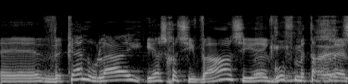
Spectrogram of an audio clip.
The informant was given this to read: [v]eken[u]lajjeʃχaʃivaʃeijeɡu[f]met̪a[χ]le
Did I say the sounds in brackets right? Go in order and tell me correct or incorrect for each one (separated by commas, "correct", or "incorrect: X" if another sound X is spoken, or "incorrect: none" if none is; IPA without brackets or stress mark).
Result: correct, correct, correct, correct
